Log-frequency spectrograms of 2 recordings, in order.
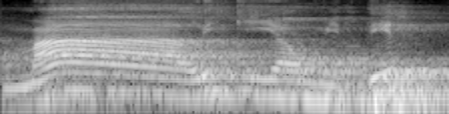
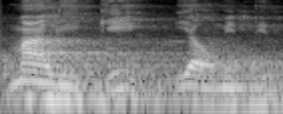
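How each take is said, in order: First: The first vowel of Maliki is held long. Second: The first vowel of Maliki is kept short. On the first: Allah is the king of the Day of Judgement. "ada yang baca maknya panjang" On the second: Allah is the owner of the Day of Judgement. "ada yang baca maknya pen"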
